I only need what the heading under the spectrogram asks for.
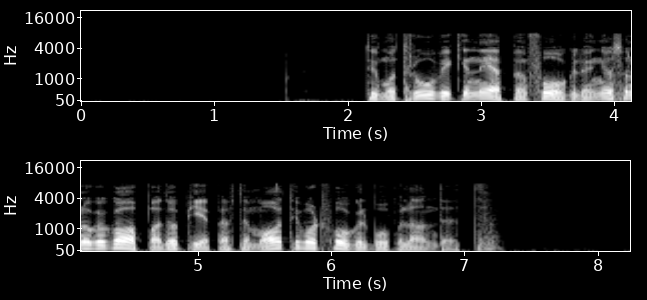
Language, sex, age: Swedish, male, 61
